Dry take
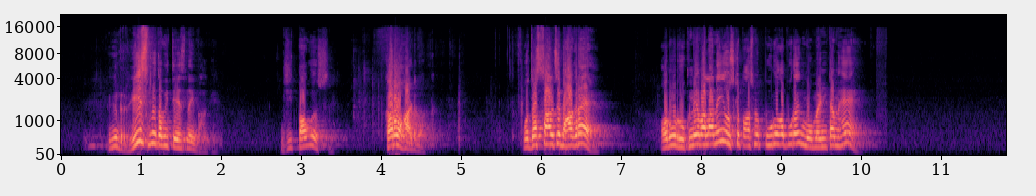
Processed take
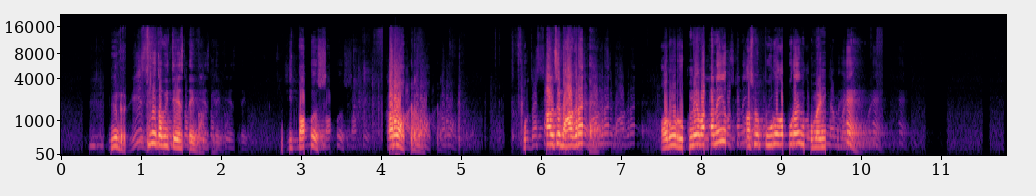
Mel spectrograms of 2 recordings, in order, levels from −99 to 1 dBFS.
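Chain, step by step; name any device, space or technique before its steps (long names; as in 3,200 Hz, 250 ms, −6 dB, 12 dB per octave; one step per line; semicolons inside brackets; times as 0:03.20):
trance gate with a delay (gate pattern "xxx.xx.xx...xx" 168 BPM −24 dB; repeating echo 325 ms, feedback 28%, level −23 dB)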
